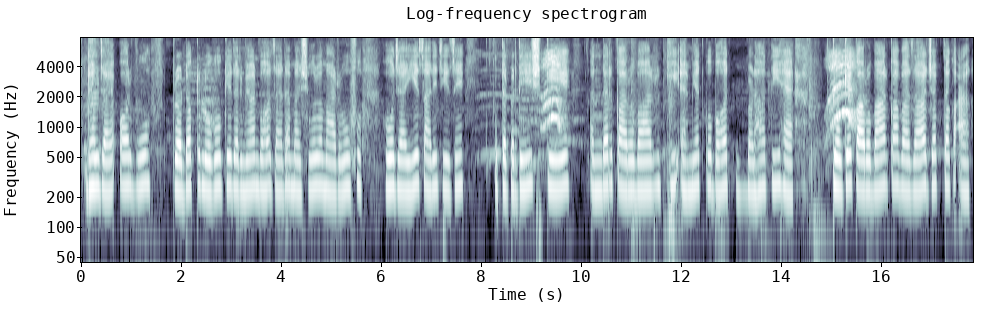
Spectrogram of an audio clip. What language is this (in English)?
Urdu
